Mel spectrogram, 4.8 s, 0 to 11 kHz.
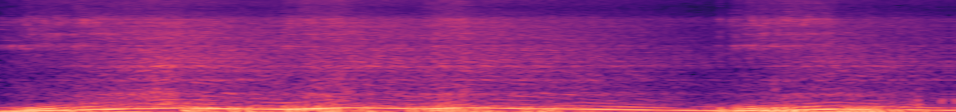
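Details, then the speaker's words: Vauxhall Cavalier GL, 1.8 litre SRi 130 top end, 45,000 miles: clean on gentle throttle but stumbles and wavers when opened up, as if fuel-starved; misfire blamed on faulty injector, injector replacement planned, tired K&N filter. "You can hear as it's clean and gentle on the throttle. It's okay, but if I give it too much, that's like it's not getting enough fuel."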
